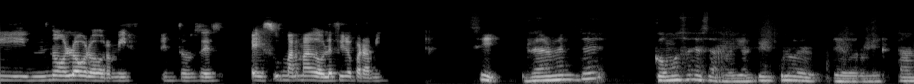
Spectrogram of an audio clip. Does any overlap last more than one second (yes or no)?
no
